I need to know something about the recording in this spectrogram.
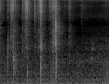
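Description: A deck of tarot cards being shuffled by hand: a quick run of soft card flicks through the first second or so, then quieter.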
